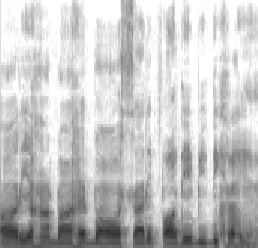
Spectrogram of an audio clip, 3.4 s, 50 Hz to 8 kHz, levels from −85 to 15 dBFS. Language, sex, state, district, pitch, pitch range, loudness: Hindi, male, Haryana, Rohtak, 135 Hz, 130-145 Hz, -13 LUFS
